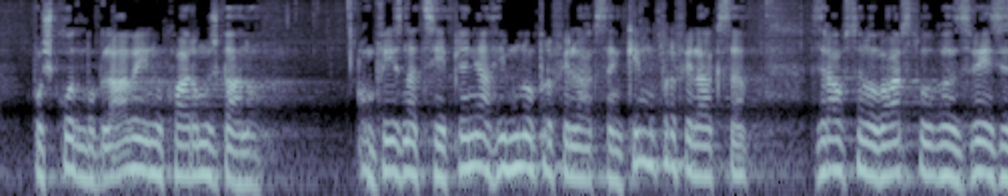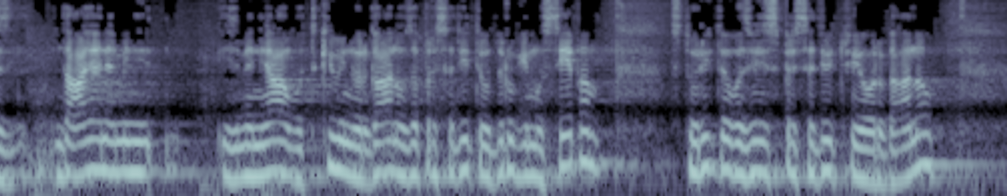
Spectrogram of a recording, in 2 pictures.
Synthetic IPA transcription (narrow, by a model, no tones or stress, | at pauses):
pɔʃkoːd̪bɔɡla̰ːʋɛinɔkʋaːɾɔmɔʒɡaːnɔw | ɔbʋeːznat̪seːpljɛnjaimunɔpɾɔfilaksainkemɔpɾɔfilaksa̰zd̪ɾaːwst̪ʋɛnɔʋaːɾst̪ʋɔʋəzʋeːzizd̪aːjanjɛmin | izmɛnjaːwɔt̪kiwinɔɾɡaːnɔwzapɾɛsad̪it̪ɛwd̪ɾuɡimɔseːbɐm | st̪ɔɾiːt̪ɛwʋəzʋeːzispɾɛsad̪it̪ʋiɔɔɾɡaːnɔw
